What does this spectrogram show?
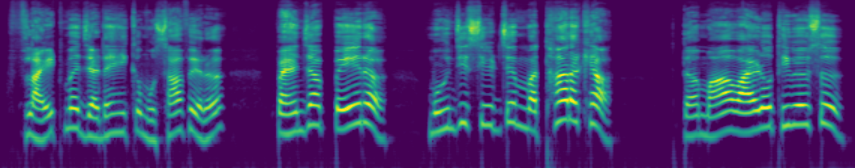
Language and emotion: Sindhi, surprised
